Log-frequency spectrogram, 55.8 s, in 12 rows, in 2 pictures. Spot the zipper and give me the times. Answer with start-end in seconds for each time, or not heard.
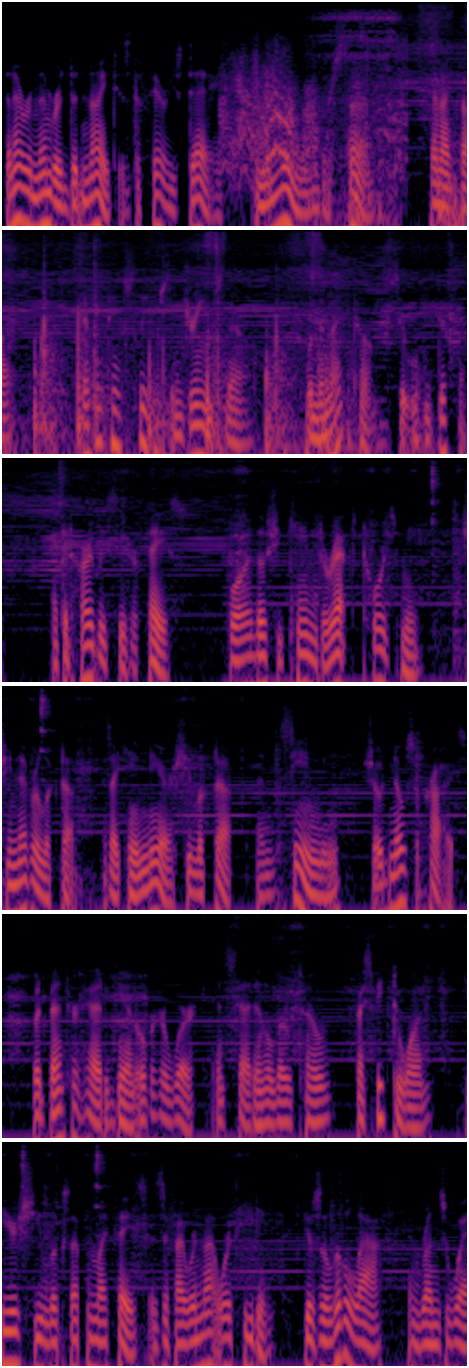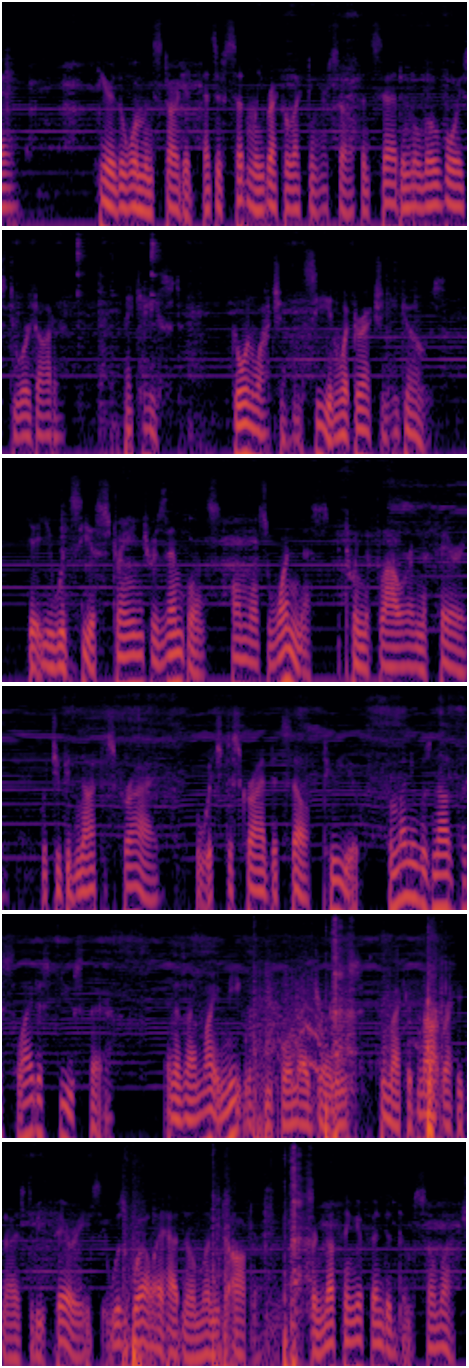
2.1-4.0, 49.0-50.6.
